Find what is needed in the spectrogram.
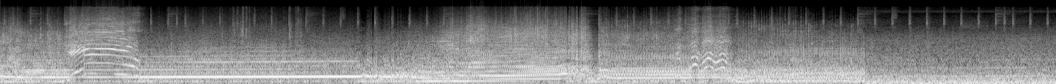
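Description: Loud noise of a C6 Corvette's V8 heard from inside the cabin at highway speed, with music over it: long held notes that bend up and down and change pitch in steps.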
